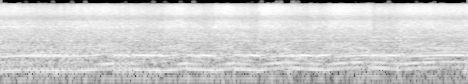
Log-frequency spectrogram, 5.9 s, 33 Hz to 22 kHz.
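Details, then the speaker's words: Onan Performer 20 HP twin-cylinder engine, bought to repower a John Deere 850 compact tractor, test run off the tractor: steady, even drone at constant speed with no knocks, misses or surging. Normal running. "that she runs like that she's a runner baby she is a runner"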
